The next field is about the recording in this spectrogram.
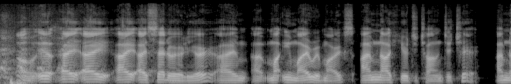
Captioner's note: laughter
